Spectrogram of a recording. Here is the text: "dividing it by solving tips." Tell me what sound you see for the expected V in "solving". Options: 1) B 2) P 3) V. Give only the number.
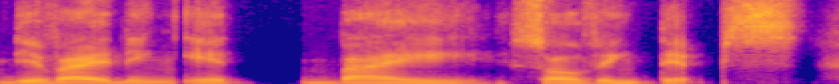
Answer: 3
